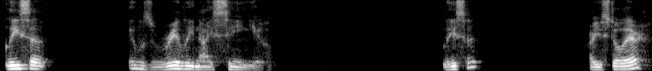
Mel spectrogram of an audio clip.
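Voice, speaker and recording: A man acting in an audio drama as a nervous, smitten businessman, with a hesitant, self-doubting delivery and a husky voice. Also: medium pitch, takes it slowly, darkish tone. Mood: nervous, eager. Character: nervous, smitten businessman talking himself into phoning a married woman.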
